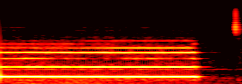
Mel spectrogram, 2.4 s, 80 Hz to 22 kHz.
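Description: A single sustained flute note A, fingered thumb, 1, 2 and right pinky, holds steady and clear for about two seconds, then stops cleanly, leaving a short quiet tail.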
